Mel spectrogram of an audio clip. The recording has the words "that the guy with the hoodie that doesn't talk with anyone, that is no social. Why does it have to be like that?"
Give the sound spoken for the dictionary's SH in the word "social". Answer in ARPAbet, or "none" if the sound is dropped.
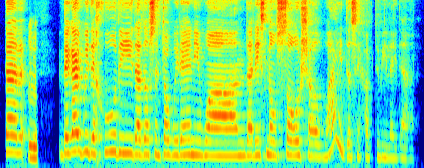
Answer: SH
